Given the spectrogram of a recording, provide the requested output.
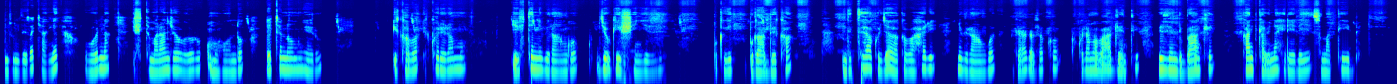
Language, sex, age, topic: Kinyarwanda, female, 18-24, finance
